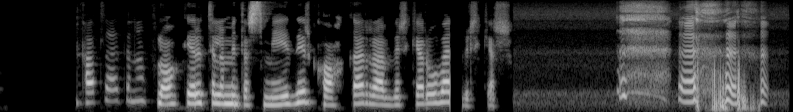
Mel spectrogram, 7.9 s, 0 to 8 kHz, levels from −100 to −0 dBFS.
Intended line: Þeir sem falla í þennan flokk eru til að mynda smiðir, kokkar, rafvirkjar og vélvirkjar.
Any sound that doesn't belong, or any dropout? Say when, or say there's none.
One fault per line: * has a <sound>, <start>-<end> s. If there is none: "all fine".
* has a dropout, 4.5-4.6 s
* has a laugh, 6.2-7.7 s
